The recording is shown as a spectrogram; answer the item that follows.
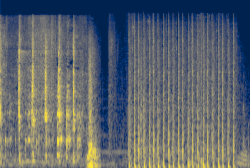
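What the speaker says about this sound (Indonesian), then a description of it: "Ini nembak siapa lu?" Automatic gunfire in the battle-royale game PUBG: a short jumble of shots, a brief pause, then a fast, steady run of about two dozen loud evenly spaced rounds fired alone.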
